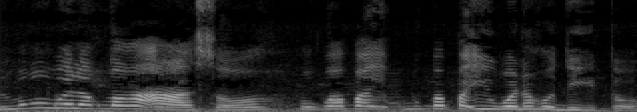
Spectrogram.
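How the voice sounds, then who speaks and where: This woman's voice is high in pitch, with very wide swings up and down. She talks at a moderate pace over noticeable background noise. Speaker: college student vlogger. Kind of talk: casual vlog. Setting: outdoors on campus. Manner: animated.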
